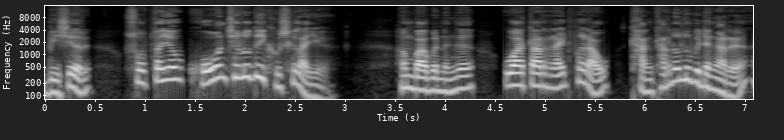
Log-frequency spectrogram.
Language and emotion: Bodo, disgusted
